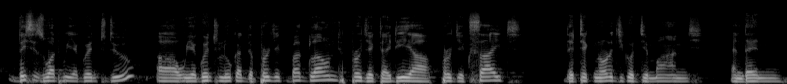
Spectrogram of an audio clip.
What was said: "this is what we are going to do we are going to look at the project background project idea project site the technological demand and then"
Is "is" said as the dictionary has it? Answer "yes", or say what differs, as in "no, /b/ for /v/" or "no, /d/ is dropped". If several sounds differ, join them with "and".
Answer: yes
